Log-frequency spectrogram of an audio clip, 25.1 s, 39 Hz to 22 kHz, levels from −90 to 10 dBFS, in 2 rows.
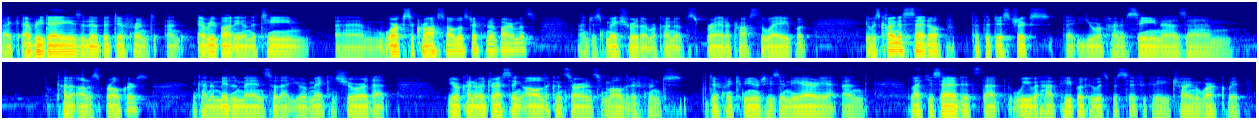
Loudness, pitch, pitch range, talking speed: -32 LUFS, 75 Hz, 75-85 Hz, 230 wpm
